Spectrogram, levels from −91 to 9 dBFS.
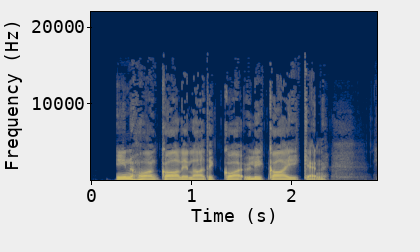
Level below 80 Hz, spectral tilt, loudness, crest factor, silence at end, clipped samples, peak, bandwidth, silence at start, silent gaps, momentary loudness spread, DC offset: -46 dBFS; -6.5 dB/octave; -16 LUFS; 16 dB; 0.5 s; under 0.1%; 0 dBFS; 15.5 kHz; 0.25 s; none; 8 LU; under 0.1%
